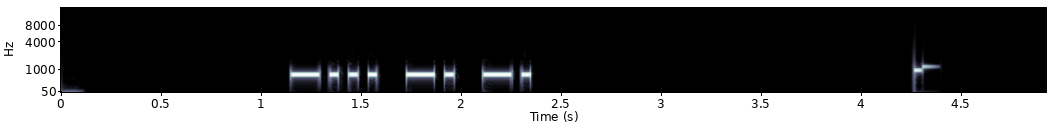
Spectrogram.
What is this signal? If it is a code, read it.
Morse code, heard as a keyed tone, about 25 wpm, 700 Hz. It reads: BNN
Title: USA Call Sign Postfixes - 3 Letters 25wpm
